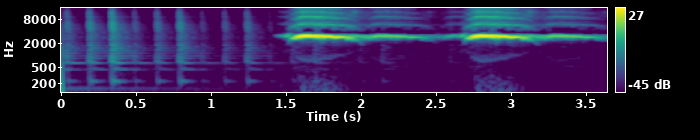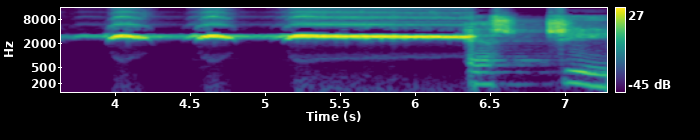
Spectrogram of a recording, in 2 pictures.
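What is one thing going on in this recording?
Large drums are beaten hard in a fast rhythm.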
